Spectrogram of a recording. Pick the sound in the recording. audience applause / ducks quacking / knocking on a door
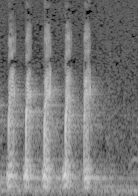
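ducks quacking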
